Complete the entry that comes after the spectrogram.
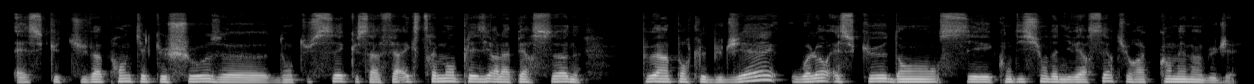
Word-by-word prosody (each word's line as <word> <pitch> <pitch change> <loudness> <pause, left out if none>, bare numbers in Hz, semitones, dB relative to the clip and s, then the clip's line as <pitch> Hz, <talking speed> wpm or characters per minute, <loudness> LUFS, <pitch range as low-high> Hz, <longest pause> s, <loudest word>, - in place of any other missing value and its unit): est-ce 105 0 -3
que 115 - -6
tu 115 0 -9
vas 120 0 +2
prendre 135 +3 -2
quelque 125 -1 -1
chose, 130 0 +1
heu, 105 -1 +2
dont 105 +1 -5
tu 105 +3 -15
sais 140 +4 0
que 130 -2 -9
ça 120 -1 -1
va 110 - -1
faire 120 0 -1
extrêmement 135 +4 +1
plaisir 130 0 +2
à - - +3
la 120 -1 +2
personne, 120 0 0 0.6
peu 135 +2 +3
importe 130 -1 -1
le 120 - +2
budget? 145 - +1
Ou 120 +2 -1
alors 145 +3 +2
est-ce 130 -2 -1
que 140 +1 +2
dans 125 -1 +3
ces 120 -1 +1
conditions 125 +2 -2
d'anniversaire, 115 +4 0
tu - - -11
auras 115 -1 -2
quand 125 - -1
même 125 -1 +4
un 115 -2 +1
budget? 100 -4 -7
120 Hz, 180 wpm, -22 LUFS, 115-130 Hz, 0.6 s, même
